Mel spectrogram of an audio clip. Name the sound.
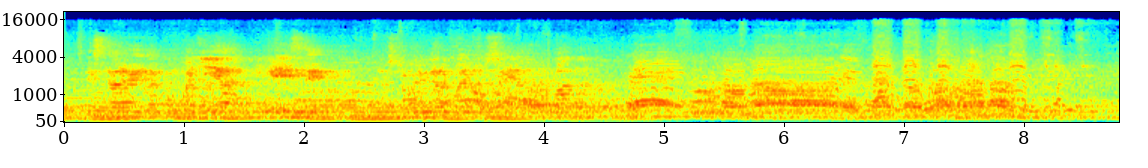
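crowd chanting slogans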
